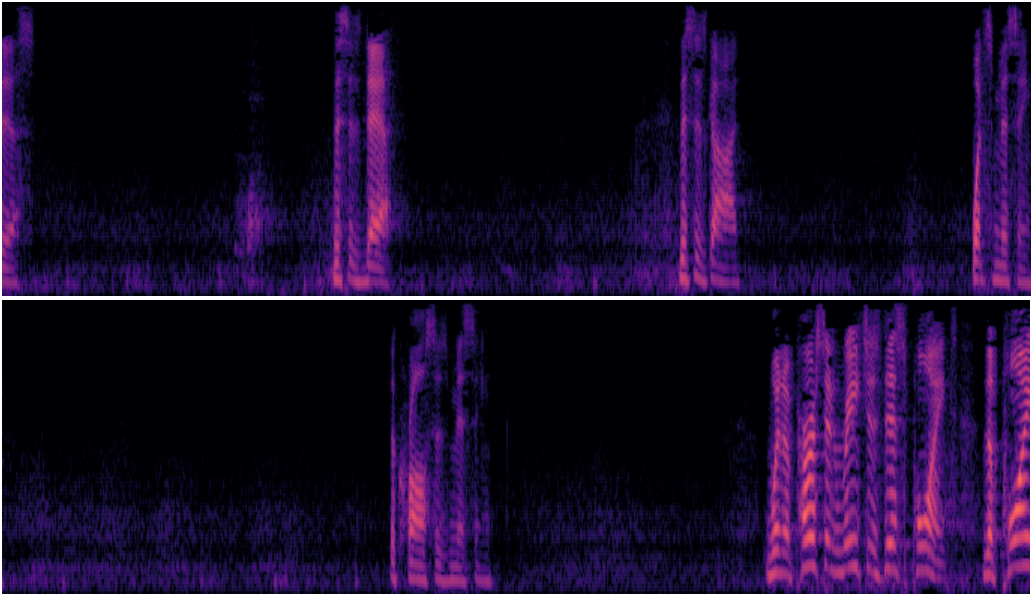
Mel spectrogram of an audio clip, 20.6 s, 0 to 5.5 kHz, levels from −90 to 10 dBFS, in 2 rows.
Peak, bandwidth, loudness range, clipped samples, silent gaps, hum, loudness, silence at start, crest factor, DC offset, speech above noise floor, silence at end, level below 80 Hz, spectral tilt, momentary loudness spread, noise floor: -10 dBFS; 5.4 kHz; 17 LU; under 0.1%; none; none; -32 LUFS; 0 s; 28 dB; under 0.1%; 41 dB; 0 s; -74 dBFS; -2 dB/octave; 26 LU; -72 dBFS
